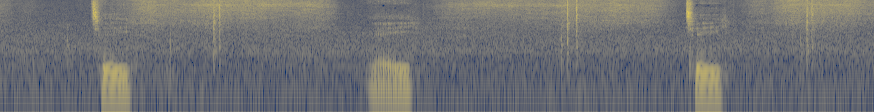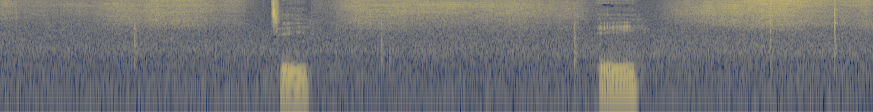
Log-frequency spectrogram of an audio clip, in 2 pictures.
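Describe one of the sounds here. A wooden pointer slides and scrapes softly across a board.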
